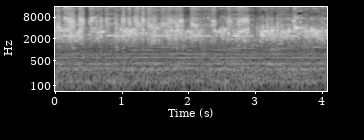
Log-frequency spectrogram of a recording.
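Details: Several budgies eating fresh greens chatter loudly: a dense run of squeaky chirps and warbled notes, rising and falling in bursts.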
